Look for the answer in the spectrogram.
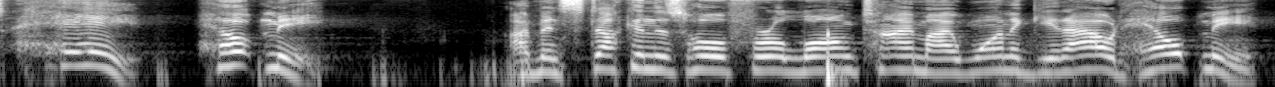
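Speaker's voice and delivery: high-pitched pleading call; yelling for help. Acted. Trapped man to passing pastor, yelling high for help. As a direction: call up urgently to someone passing above. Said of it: "the guy yells".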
